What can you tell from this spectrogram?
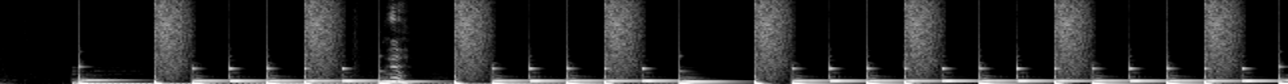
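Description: A pop song plays as a phone ringtone, with punchy electronic beats, snappy hand-clap hits and a synth hook repeating in a steady rhythm, loud and close, with no talking.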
